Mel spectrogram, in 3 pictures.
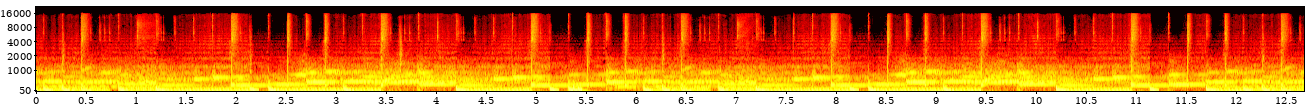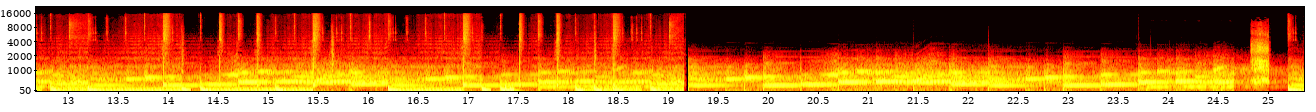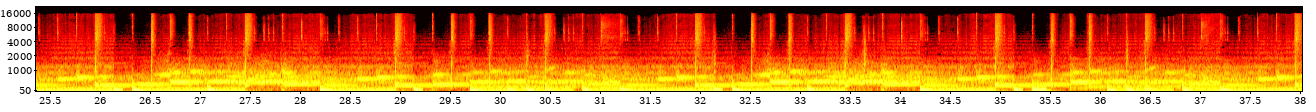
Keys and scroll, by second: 4.2 space, 6.7 space, 11.1 ctrl+=, 11.5 ctrl+=, 12.2 space, 12.7 ctrl+alt+z, 14.9 space, 16.4 space, 22.9 ctrl+alt+z, 25.8 space, 32.2 space, 33.9 space, 35.0 space, 36.5 space.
